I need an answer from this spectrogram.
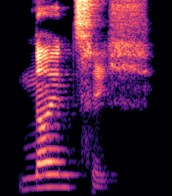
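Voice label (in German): "neunzig", German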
